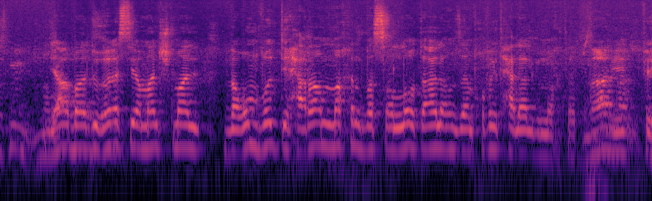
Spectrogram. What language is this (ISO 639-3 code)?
deu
